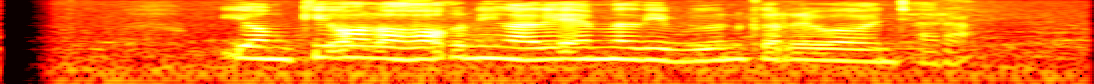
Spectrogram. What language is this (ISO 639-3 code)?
sun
